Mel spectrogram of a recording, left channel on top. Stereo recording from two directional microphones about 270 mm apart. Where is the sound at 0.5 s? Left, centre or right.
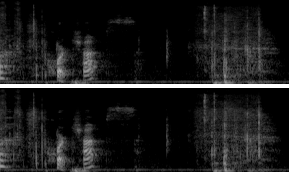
Right.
